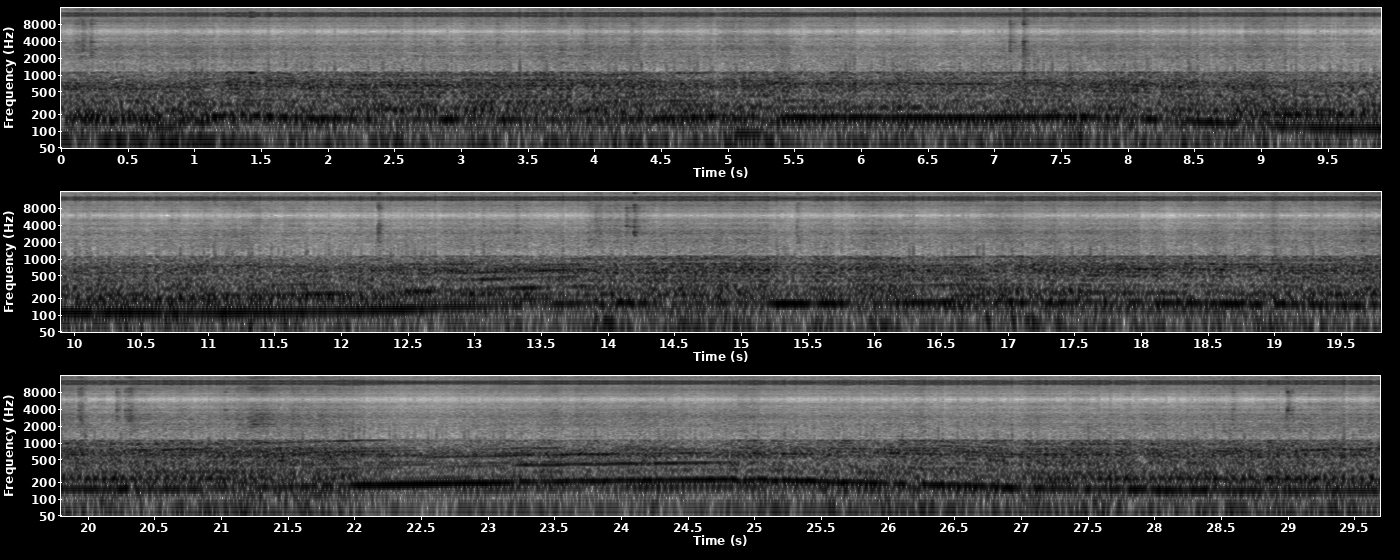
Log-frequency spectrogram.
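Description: Turbocharged VW Corrado race car engine heard from inside the cabin at racing speed, running hard without a break. The engine note drops for a few seconds about a third of the way in and climbs back, then rises and falls again about two-thirds of the way through as the car is driven through the corners.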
